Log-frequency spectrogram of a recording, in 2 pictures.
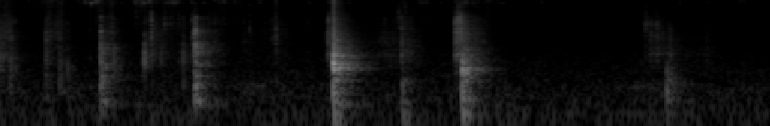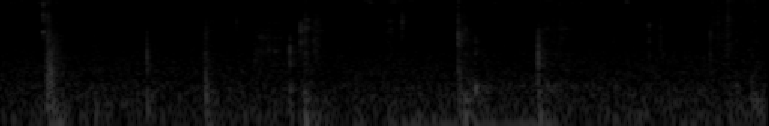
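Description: A small deck of Lenormand (cigano) playing cards being shuffled by hand and cards laid down on a wooden table: a run of irregular soft clicks and slaps, the loudest two about two and three seconds in, sparser in the second half.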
